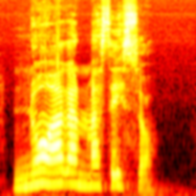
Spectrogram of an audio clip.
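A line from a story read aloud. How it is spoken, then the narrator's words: Shout. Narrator (Spanish): gritó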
